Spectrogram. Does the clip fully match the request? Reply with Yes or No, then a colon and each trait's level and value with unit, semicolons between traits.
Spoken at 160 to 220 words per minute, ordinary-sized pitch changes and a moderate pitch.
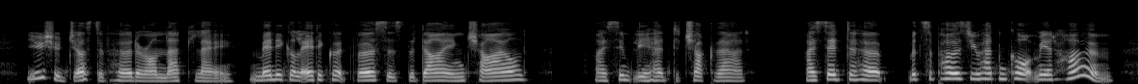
No: average, 175 wpm; average, 4.5 semitones; high, 195 Hz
